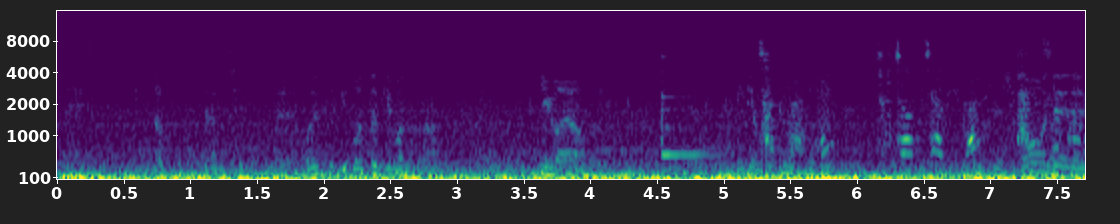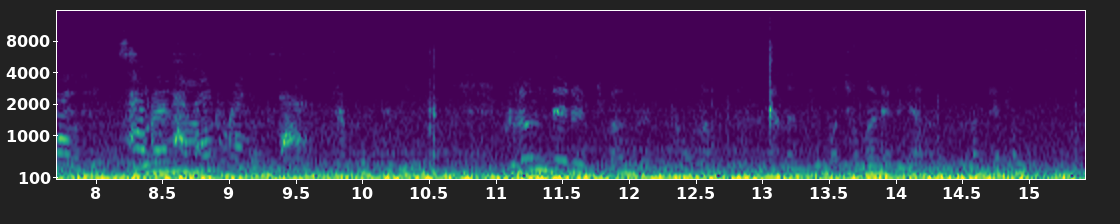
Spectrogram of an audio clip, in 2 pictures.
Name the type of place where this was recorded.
car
